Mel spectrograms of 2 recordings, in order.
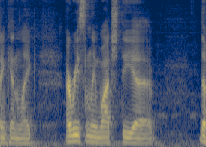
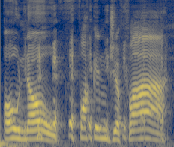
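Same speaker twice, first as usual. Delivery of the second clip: high, loud, very slow Boston groan; Boston accent; 8 semitones higher, 7 dB louder, much slower than usual. Retold or imitated. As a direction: stretch it out in a thick Boston accent. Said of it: "It's just in a Boston accent".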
